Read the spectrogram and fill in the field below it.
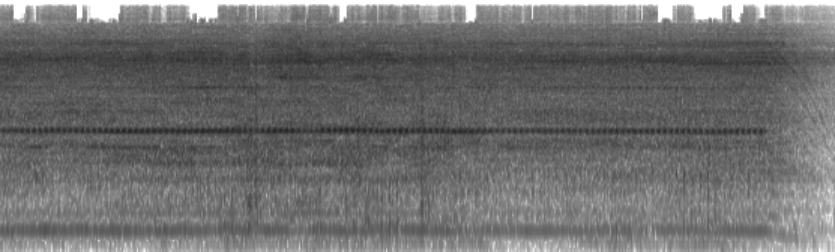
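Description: An electric mixer whirs at a steady, high-pitched whine while beating orange juice cake batter, running continuously and close before winding down and stopping near the end.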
